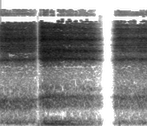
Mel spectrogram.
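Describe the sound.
A voice imitates heavy, labored breathing, like a heavily pregnant woman struggling for breath: a few loud, raspy, hissing breaths with a short silent gap before the last.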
